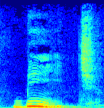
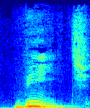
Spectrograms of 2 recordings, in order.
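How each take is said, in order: The two takes are said the same way.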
